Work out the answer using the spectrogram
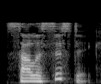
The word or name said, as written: solecistic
